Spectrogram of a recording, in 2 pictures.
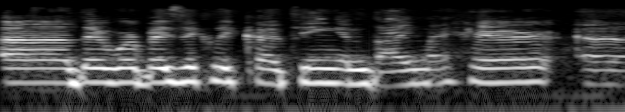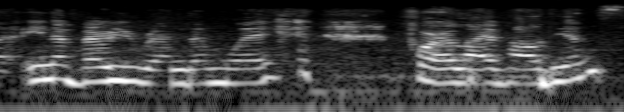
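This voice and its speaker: Speaking with a Portuguese accent at a moderate pace, the voice keeps a monotone, flat intonation. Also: woman, medium pitch for a woman. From Portugal. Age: 30s. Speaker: software developer. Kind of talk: interview.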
